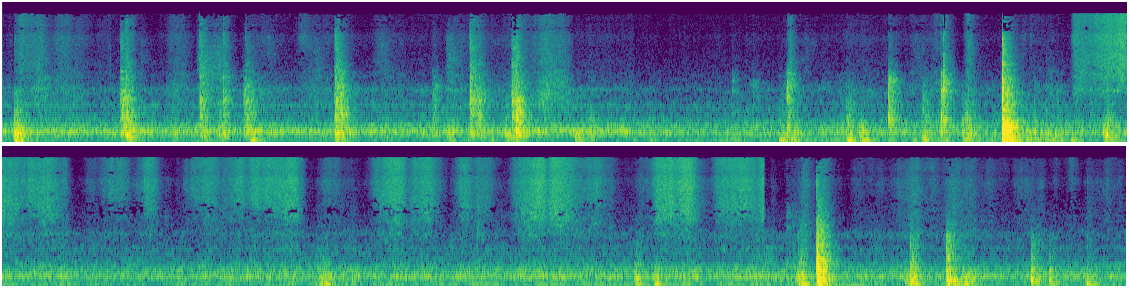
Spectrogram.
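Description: Long thin wooden rolling pin knocking and rolling against the worktop while a sheet of dough is rolled out, with rubbing and sliding of dough and hands across the stone counter; one sharp knock about twelve seconds in is the loudest. A faint steady hum runs underneath.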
